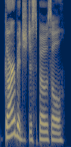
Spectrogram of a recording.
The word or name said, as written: garbage disposal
